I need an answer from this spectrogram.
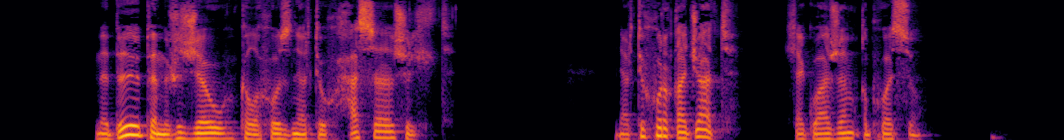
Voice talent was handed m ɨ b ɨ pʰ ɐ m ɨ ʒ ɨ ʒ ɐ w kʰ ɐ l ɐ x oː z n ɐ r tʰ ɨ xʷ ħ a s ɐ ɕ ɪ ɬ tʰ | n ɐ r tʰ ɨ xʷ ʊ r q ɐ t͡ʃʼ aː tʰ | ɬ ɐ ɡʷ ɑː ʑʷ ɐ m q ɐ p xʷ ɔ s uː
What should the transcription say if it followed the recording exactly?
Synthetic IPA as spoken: m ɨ b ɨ pʰ ɐ m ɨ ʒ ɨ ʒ ɐ w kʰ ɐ l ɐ x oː z n ɐ r tʰ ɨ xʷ ħ a s ɐ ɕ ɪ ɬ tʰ | n ɐ r tʰ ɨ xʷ ʊ r q ɐ t͡ʃʼ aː tʰ | ɬ ɐ ɡʷ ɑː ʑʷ ɐ m q ə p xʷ ɔ s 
